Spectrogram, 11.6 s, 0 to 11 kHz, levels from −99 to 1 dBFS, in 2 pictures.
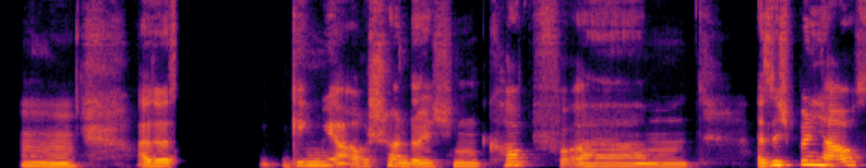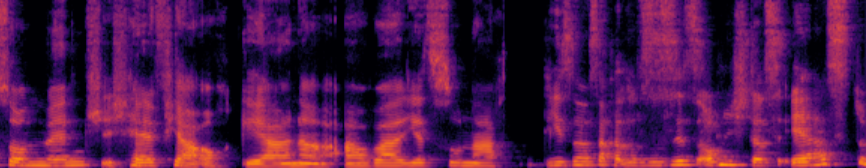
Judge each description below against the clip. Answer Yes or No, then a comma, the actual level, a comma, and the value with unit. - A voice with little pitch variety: No, average, 3.9 semitones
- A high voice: Yes, high, 205 Hz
